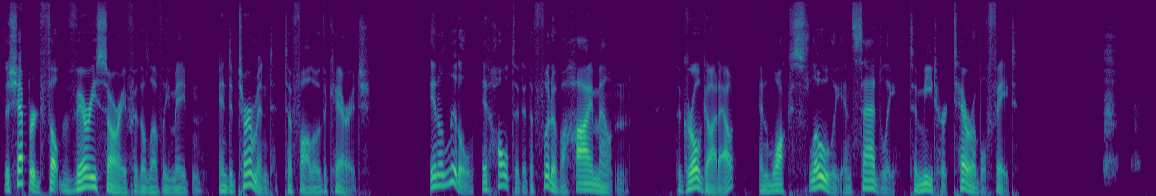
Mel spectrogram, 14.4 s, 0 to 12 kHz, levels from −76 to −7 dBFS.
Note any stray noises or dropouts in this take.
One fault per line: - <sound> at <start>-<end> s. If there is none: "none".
- sniff at 13.8-14.3 s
